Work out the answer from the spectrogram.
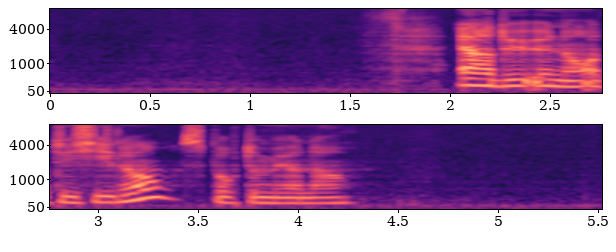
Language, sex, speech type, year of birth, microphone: Norwegian, female, read, 1971, Shure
